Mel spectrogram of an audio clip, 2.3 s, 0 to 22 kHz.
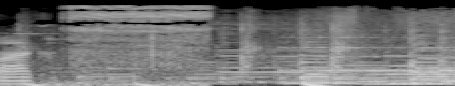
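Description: A short burst of an aerosol can of Rust-Oleum 2X flat black spray paint, a high hiss that starts just after the beginning and cuts off about a second in, over background music.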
